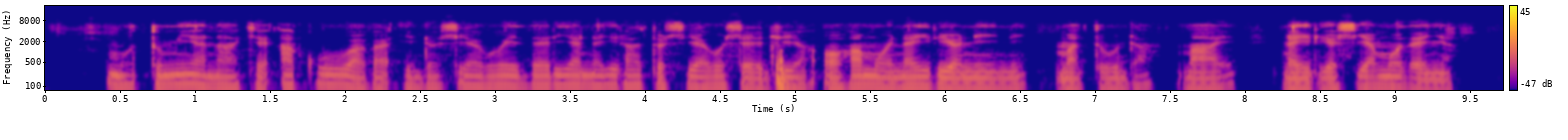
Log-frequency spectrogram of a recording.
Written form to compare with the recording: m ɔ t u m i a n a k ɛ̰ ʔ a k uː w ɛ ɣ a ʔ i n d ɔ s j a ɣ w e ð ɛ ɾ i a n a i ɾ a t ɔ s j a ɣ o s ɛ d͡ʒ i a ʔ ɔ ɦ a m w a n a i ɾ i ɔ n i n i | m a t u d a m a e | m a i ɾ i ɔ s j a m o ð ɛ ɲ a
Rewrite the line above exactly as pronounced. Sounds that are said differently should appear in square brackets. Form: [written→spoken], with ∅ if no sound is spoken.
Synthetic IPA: m [ɔ→o] t u m i a n a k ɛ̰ ʔ a k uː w [ɛ→a] ɣ a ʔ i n d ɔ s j a ɣ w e ð ɛ ɾ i a n a i ɾ a t ɔ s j a ɣ o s ɛ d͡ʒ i a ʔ ɔ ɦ a m w [a→ɛ] n a i ɾ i ɔ n i n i | m a t u d a m a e | [m→n] a i ɾ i ɔ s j a m o ð ɛ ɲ a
